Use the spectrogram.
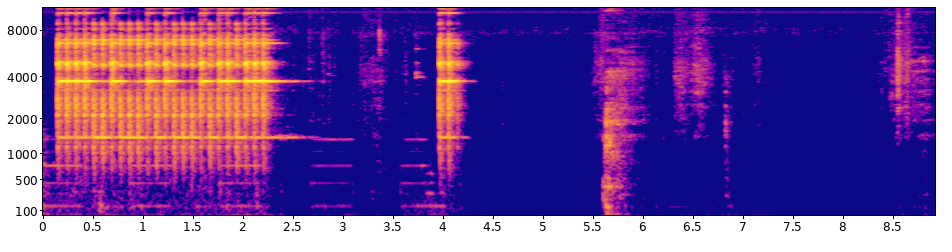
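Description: A house phone rings loudly for about two seconds in a quiet home workshop, a warbling electronic trill that cuts off abruptly, followed by a few faint clinks and a brief knock.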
